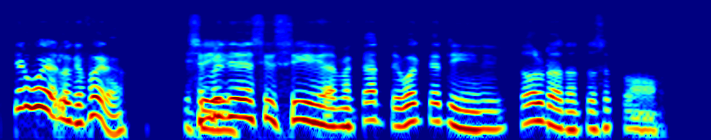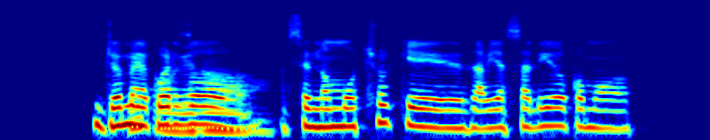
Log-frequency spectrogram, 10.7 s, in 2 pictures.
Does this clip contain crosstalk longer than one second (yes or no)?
yes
